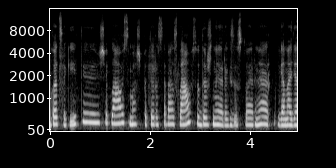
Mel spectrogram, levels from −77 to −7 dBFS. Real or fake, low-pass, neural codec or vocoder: real; 14.4 kHz; none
